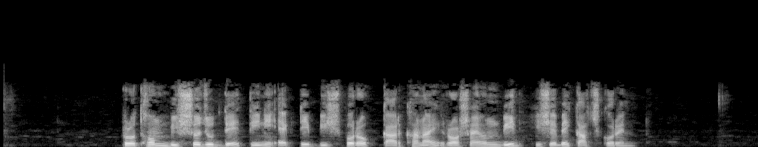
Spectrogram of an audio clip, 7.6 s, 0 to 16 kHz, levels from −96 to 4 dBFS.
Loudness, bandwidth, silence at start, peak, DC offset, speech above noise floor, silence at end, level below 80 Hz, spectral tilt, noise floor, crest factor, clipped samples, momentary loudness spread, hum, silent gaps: -17 LUFS; 7.4 kHz; 1.25 s; -2 dBFS; under 0.1%; 54 dB; 1.25 s; -60 dBFS; -3.5 dB/octave; -72 dBFS; 18 dB; under 0.1%; 6 LU; none; none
